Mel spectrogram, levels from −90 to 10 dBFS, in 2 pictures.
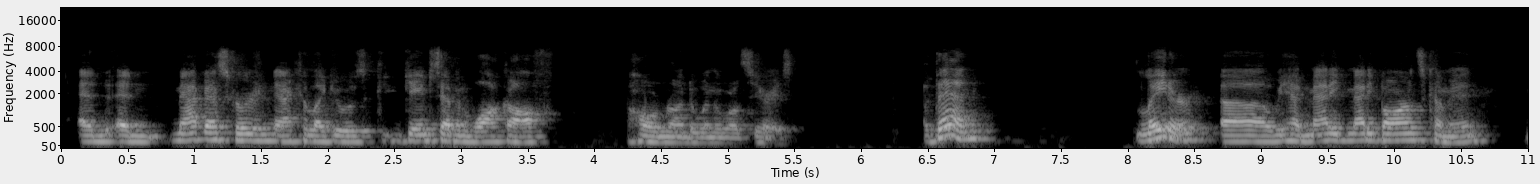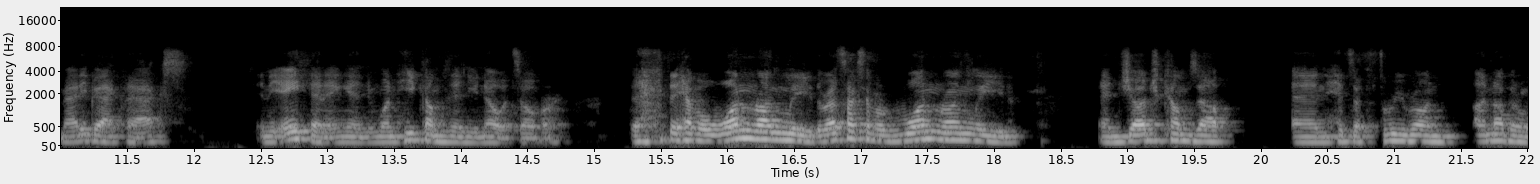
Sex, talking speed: male, 175 wpm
